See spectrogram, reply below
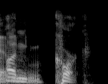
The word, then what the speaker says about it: Unqork: Unquork, which is spelled UNQORK, raised $51 million. – Quark. – A quark is a quantum thing. That's Quark. Quark. – Mm-hmm. – No, this is Unquark.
